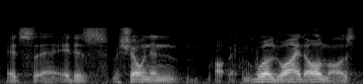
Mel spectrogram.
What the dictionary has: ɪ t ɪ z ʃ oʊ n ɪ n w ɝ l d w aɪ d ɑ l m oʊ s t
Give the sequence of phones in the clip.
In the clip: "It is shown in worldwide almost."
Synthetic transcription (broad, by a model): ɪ t ɪ z ʃ oʊ n ɪ n w ɝ l d w aɪ d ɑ l m oʊ s t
